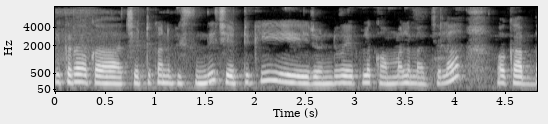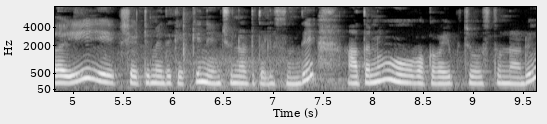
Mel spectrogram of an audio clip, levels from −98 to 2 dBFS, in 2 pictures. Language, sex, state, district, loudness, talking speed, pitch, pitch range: Telugu, female, Andhra Pradesh, Srikakulam, -15 LUFS, 120 wpm, 205 Hz, 195-220 Hz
